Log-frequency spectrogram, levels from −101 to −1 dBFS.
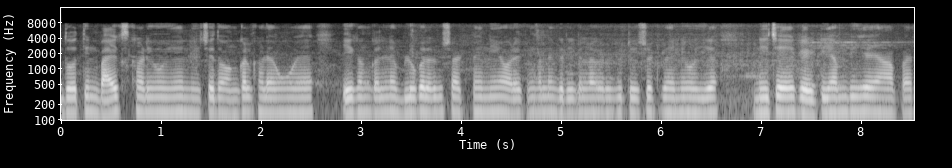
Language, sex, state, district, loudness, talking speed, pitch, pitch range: Hindi, male, Uttar Pradesh, Varanasi, -22 LUFS, 295 wpm, 135 Hz, 135-140 Hz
